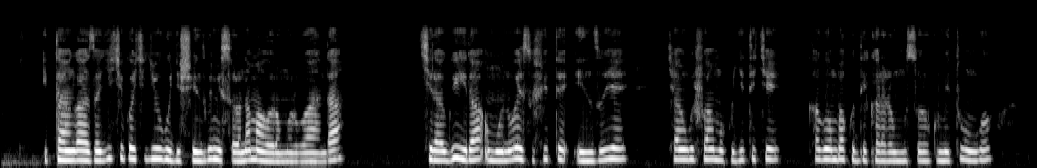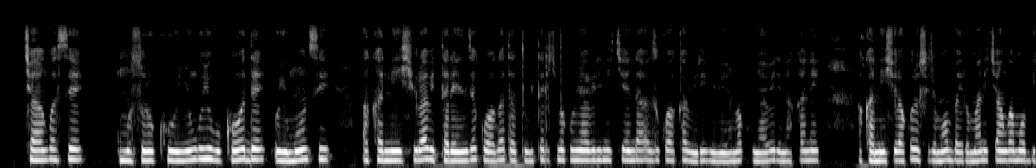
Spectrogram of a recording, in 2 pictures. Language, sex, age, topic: Kinyarwanda, female, 18-24, government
